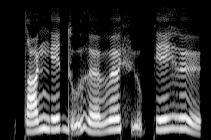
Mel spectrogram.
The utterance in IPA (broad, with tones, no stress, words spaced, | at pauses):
tˤø˨˥ŋe˦˥ dṵ˨˥ðœ˨βœ˦˥fʲṵ˨˥ ke˦˥ɣø˥˩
